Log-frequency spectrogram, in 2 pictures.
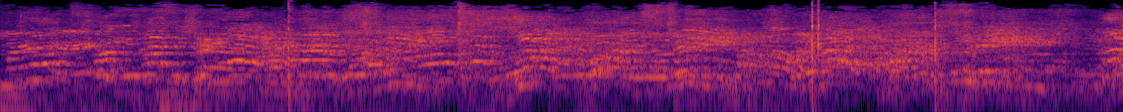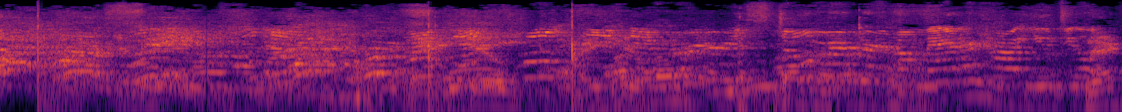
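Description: Crowd at a campus meeting, many voices chattering and calling out at once in a dense, continuous murmur with occasional louder shouts, laughs and thuds.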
